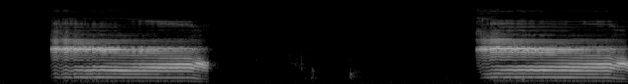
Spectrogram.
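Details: Sheep bleating: two long, steady, nasal bleats of about a second and a half each, separated by a quiet pause with a few faint crunching sounds.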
